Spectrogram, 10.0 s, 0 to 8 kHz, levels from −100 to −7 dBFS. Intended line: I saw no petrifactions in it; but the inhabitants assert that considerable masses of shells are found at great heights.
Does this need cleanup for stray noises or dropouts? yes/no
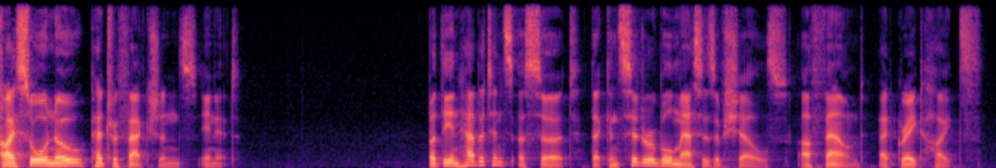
no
